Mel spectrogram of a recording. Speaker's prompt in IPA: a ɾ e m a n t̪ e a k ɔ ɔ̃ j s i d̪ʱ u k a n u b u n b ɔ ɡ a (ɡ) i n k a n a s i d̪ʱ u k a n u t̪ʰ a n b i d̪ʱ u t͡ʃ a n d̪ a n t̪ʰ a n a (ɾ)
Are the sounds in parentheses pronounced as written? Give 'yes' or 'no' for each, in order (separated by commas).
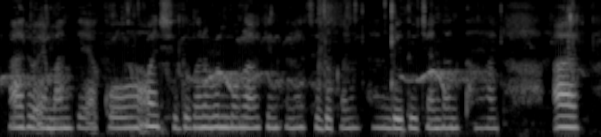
no, yes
